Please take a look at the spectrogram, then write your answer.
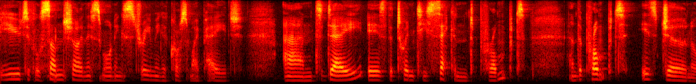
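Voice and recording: A husky, put-on character voice speaks at a fairly slow pace. Its pitch varies in an ordinary way. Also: woman, very deep, low pitch for a woman.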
